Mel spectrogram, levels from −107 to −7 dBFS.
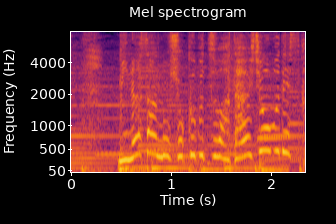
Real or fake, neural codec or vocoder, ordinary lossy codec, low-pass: real; none; none; none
